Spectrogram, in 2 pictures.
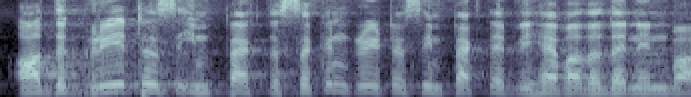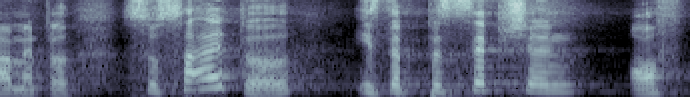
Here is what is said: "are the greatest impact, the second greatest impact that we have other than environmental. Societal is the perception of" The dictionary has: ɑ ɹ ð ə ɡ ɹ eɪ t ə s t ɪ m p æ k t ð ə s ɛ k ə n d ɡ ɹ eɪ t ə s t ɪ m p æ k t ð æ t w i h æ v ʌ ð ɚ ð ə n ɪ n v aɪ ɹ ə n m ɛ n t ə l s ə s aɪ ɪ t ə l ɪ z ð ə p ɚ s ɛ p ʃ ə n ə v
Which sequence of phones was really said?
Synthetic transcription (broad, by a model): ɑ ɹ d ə ɡ ɹ eɪ t ə s t ɪ m p æ k t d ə s ɛ k ə n d ɡ ɹ eɪ t ə s t ɪ m p æ k t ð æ t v i h æ v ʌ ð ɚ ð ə n ɪ n v aɪ ɹ ə n m ɛ n t ə l s ə s aɪ ɪ t ə l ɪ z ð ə p ɚ s ɛ p ʃ ə n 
